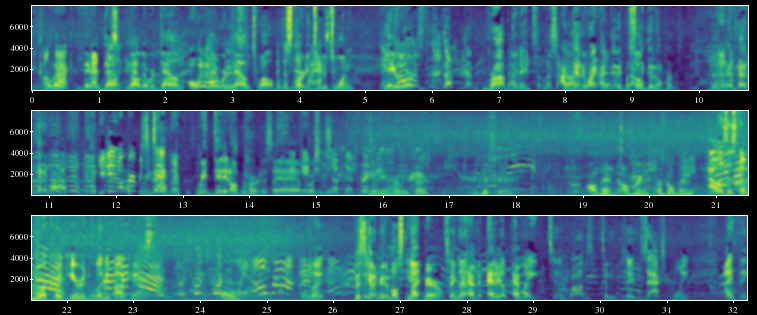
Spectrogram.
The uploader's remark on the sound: Live From Some Field. The boys pod from an Ultimate Frisbee championship somewhere in New Jersey.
